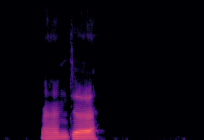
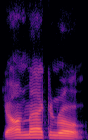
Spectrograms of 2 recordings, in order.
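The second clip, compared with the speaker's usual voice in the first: ordinary delivery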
